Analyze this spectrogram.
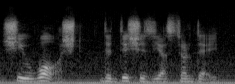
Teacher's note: لاحظوا الـ ED في النهاية نطقناها ت.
